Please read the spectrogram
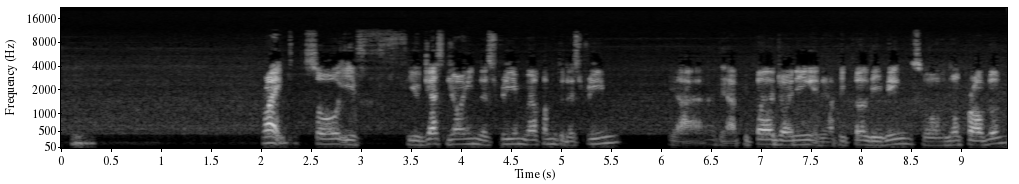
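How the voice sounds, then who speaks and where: A soft-spoken man at a fairly high pitch, with long, frequent pauses. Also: ordinary pitch variation, moderate pace, big swings in loudness. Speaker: live streamer. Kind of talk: casual chat. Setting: in a car.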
